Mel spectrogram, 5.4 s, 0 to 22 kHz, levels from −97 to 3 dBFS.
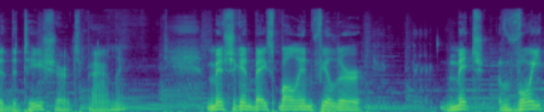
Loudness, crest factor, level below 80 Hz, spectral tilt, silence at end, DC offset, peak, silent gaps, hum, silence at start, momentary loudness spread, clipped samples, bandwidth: -26 LUFS; 18 dB; -40 dBFS; -6 dB/octave; 0 s; under 0.1%; -8 dBFS; none; none; 0 s; 18 LU; under 0.1%; 15.5 kHz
